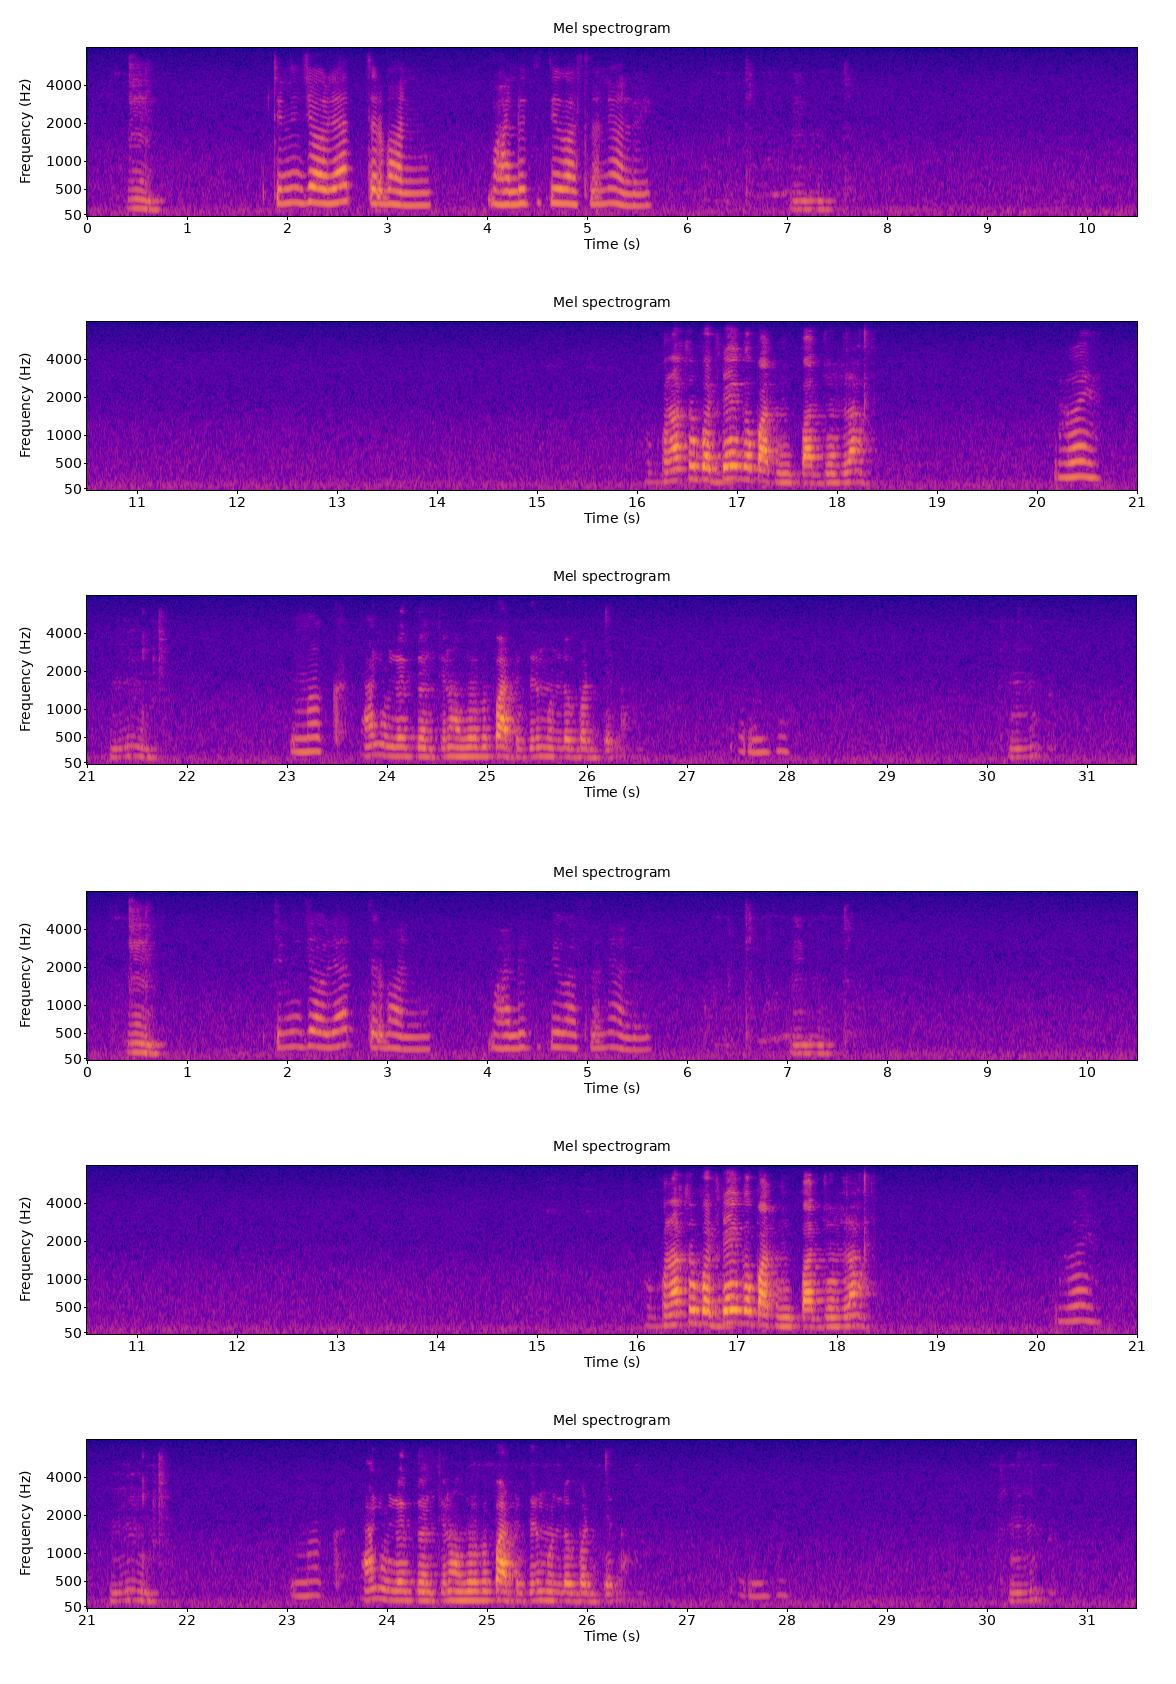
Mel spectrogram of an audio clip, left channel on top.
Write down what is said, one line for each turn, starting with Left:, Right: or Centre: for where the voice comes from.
Right: हम्म
Left: त्यानी जेवल्यात तर भां भांडी होती ती घासलो आणि आलोय.
Right: हम्म हम्म बाळाचा बड्डे आहे ग पाच पाच जून ला.
Left: होय?
Right: हम्म
Left: मग?
Right: हा म्हणलं दोन -तीन हजार रुपये पाठवतील म्हणलं बड्डेला
Left: हम्म हम्म
Right: अं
